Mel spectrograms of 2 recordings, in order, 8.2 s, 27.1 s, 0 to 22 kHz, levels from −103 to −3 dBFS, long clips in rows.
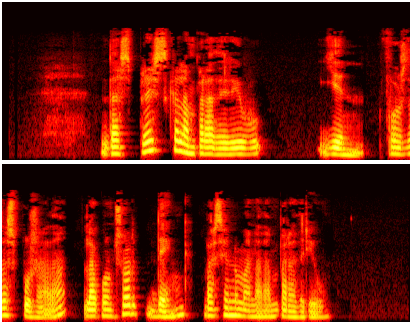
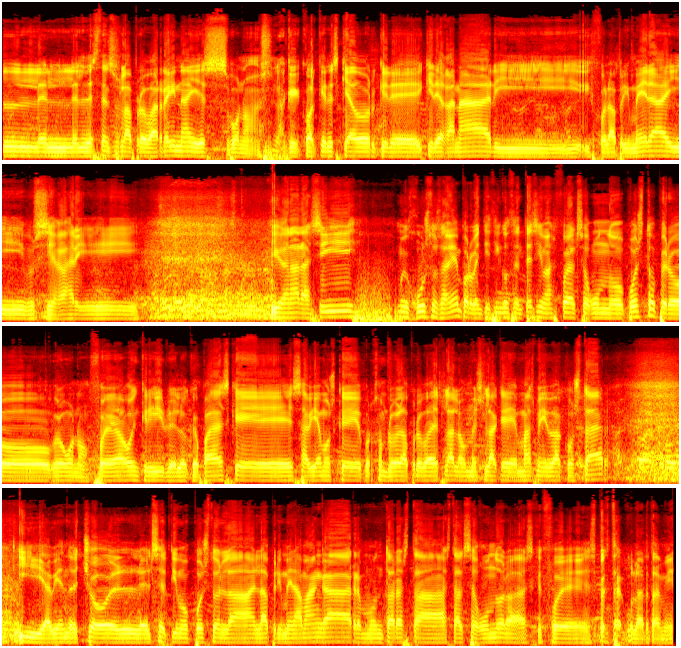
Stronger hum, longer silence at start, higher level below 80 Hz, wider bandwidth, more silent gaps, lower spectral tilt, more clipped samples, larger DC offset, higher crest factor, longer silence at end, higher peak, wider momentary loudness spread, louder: neither; first, 1 s vs 0 s; second, -70 dBFS vs -36 dBFS; second, 11 kHz vs 17.5 kHz; neither; about the same, -5.5 dB/octave vs -4.5 dB/octave; neither; neither; about the same, 20 dB vs 18 dB; first, 0.8 s vs 0 s; second, -6 dBFS vs 0 dBFS; first, 9 LU vs 4 LU; second, -26 LUFS vs -18 LUFS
